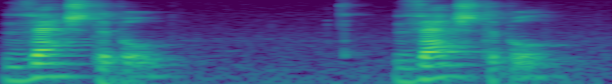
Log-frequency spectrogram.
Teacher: So we drop that syllable. And the first syllable, veg, ends with a ch. There's no vowel there. It's not j or g, but veg, ch.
